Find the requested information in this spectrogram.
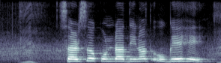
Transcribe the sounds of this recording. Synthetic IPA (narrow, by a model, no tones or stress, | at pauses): səɾsəkuɳɖad̪inət̪uɡʱeɦe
